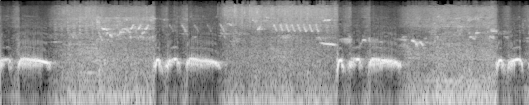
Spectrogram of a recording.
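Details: Spotted dove cooing, recorded for use as a lure: repeated three-part phrases of short stuttered coos ending in a long soft falling coo, with thin chirps of other birds in the background.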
